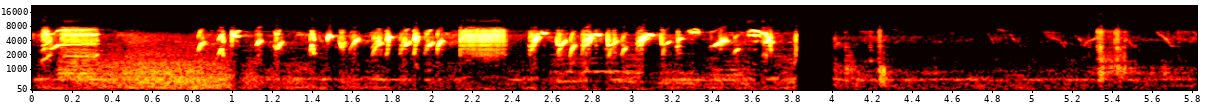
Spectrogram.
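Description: A European goldfinch sings a fast, liquid twittering phrase of bright, tinkling notes for about three seconds. A few soft chips follow in a quiet room.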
